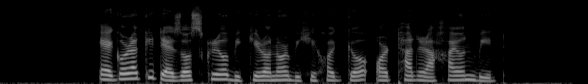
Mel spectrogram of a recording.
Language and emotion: Assamese, neutral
